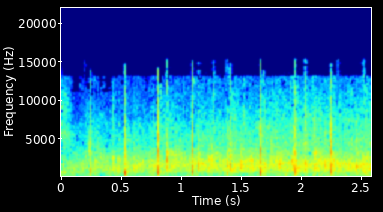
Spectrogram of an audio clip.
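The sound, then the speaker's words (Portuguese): A church audience applauds its costumed cell groups, with sharp, loud claps landing in a steady, even rhythm about three or four times a second over a dense bed of scattered clapping. No one speaks. “Uma salva de palmas para essas células.”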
